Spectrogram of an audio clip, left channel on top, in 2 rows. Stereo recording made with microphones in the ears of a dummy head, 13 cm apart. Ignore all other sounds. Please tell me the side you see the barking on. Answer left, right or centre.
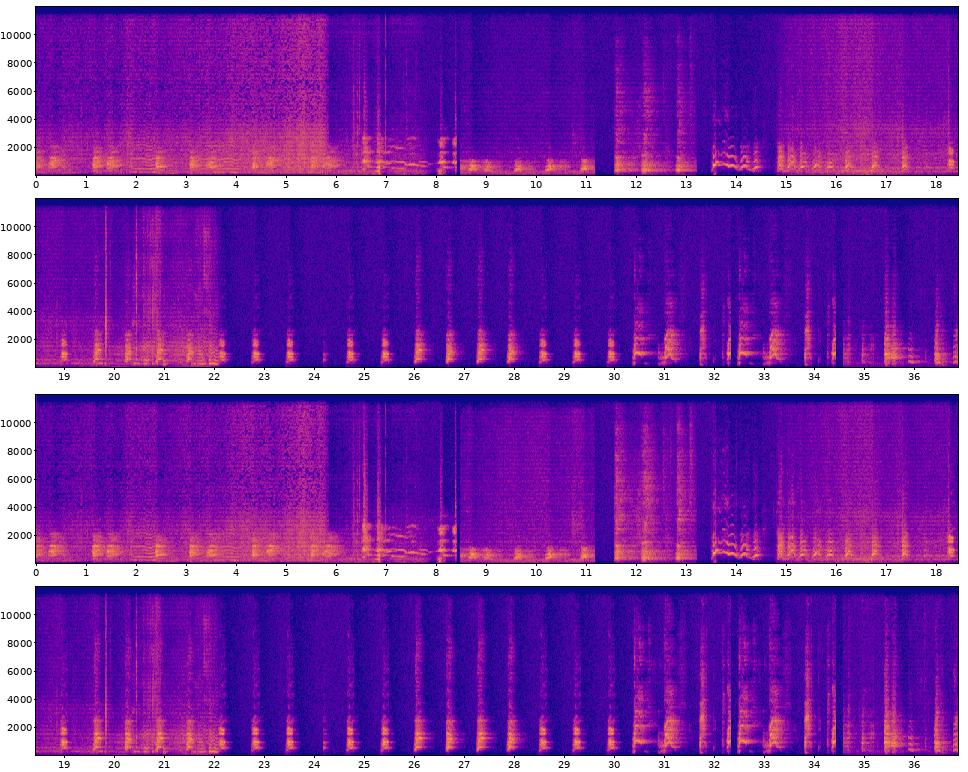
right.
